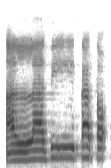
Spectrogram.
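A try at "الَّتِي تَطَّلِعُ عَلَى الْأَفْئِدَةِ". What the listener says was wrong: Bukan, jangan dikol-kolahkan. Tato, jangan ditato. Tali'u, jangan dimatikan. Tali'u, double doang. Allati tali'u t dulu tuh latinnya ya, baru ke to tali'u. Kalau Bapak to jangan dimatikan, jangan dikol-kolahkan karena itu hurufnya tidak mati, hidup.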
